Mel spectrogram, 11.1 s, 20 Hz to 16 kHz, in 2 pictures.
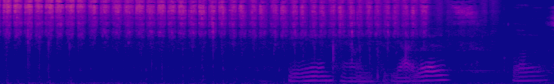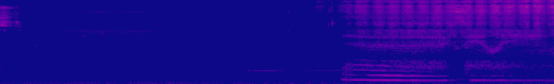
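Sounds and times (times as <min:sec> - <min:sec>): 
hands rubbed briskly together to warm them: 0:00.0 - 0:05.0, 0:09.1 - 0:11.0
speech: 0:02.9 - 0:05.7, 0:09.0 - 0:10.8.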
